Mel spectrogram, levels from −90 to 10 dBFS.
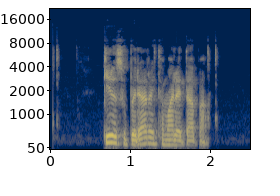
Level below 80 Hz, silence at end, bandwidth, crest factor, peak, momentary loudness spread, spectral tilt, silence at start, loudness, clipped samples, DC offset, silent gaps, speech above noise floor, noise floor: -54 dBFS; 0.5 s; 9.2 kHz; 16 dB; -2 dBFS; 13 LU; -4 dB/octave; 0.65 s; -15 LUFS; under 0.1%; under 0.1%; none; 49 dB; -64 dBFS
